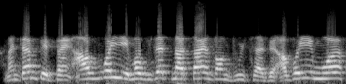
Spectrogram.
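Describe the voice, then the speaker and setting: A woman with a fairly high voice speaks Quebec French as a non-native speaker. She is confrontational and insistent in a phone argument, pressing her points and interrupting. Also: fairly quick, over a noisy crowd. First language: not French, non-francophone. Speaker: caller confronting someone over animal welfare.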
